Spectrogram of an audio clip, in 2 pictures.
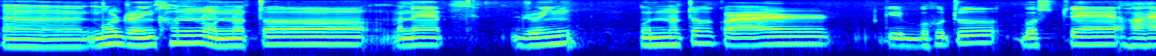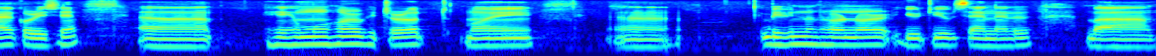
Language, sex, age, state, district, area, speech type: Assamese, male, 18-30, Assam, Lakhimpur, rural, spontaneous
